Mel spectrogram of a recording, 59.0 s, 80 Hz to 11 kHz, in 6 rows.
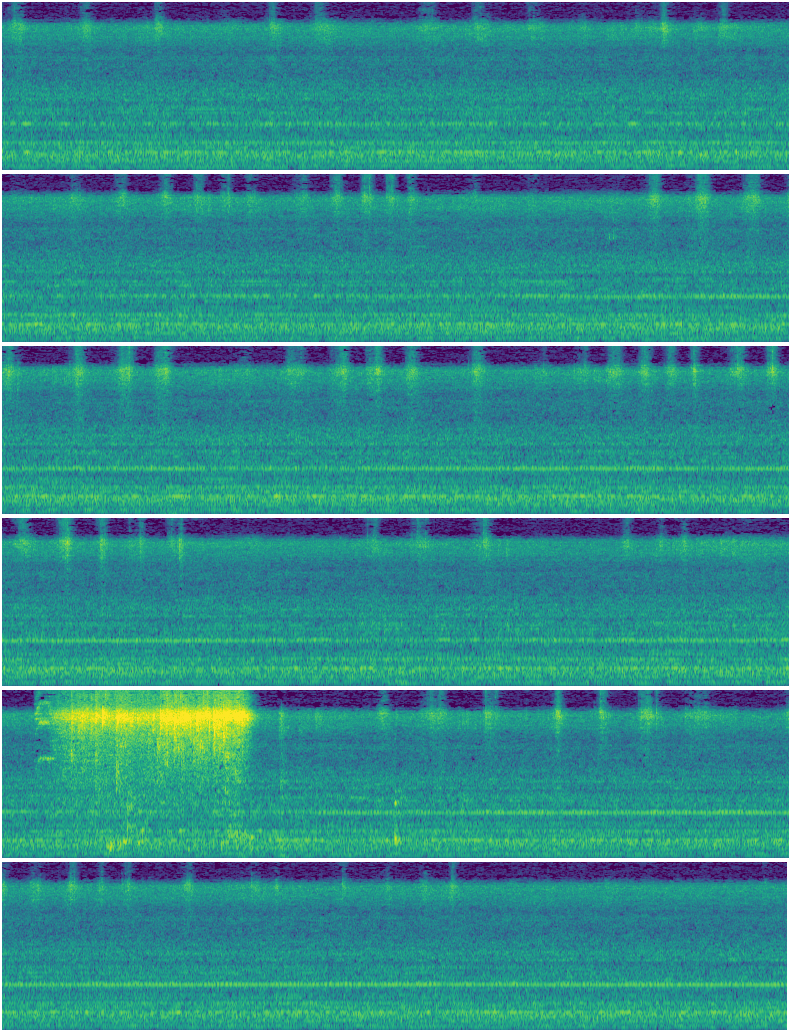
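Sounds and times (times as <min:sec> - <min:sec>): steady background hum: 0:00.0 - 0:59.0
tap running: 0:39.9 - 0:42.5.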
